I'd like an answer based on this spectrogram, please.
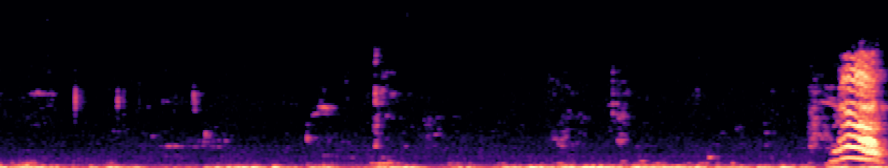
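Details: Stray male cat in heat, cared for by a feeder and excited when petted, purrs steadily in a low rumble with faint clicks, then ends with one loud harmonic meow that rises and falls.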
